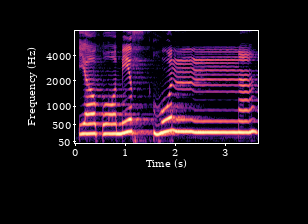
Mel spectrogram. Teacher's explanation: Kemudian huruf nun hukumnya gunnah musyaddadah karena ada nun yang bertasydid. Cara membacanya berdengung, tahan dengungannya kurang lebih 2 harokat.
